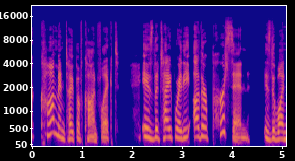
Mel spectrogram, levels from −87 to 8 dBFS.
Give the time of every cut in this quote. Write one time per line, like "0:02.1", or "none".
none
